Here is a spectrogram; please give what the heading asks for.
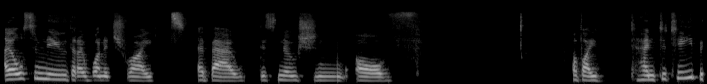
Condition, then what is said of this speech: Stuttering. I trained to be an actress, but because I have a stammer, even though I'd never stammered on stage, in the audition process was excruciating.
